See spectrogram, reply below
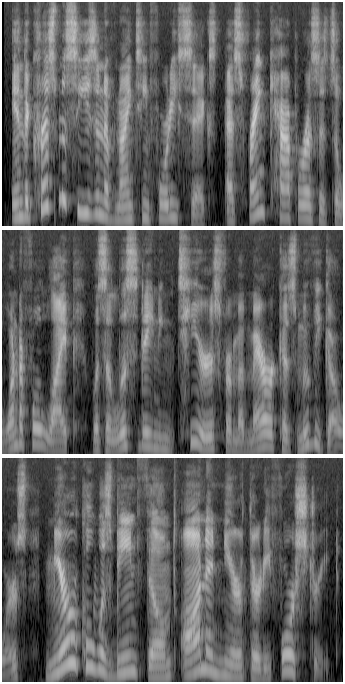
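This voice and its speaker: Bright, lively male read-aloud narrator. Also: high-pitched. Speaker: reader of a book excerpt. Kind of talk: scripted read-aloud narration of a magazine-style history.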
